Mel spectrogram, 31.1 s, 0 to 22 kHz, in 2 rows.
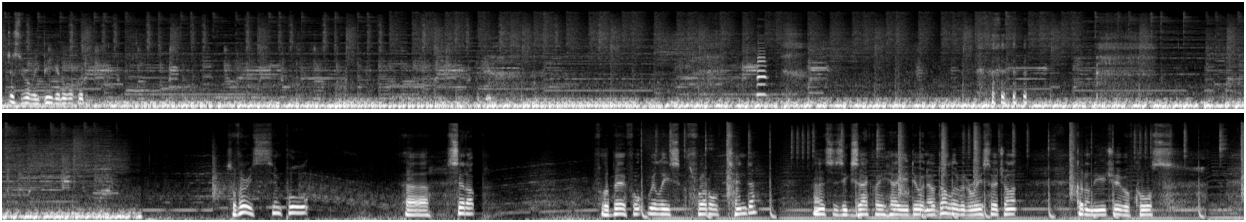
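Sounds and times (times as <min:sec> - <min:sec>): background music with held notes: 0:00.0 - 0:18.8, 0:23.6 - 0:31.0
motorcycle engine droning: 0:00.0 - 0:25.3.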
